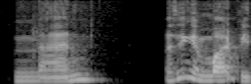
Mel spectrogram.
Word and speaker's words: 漫: This is one of these cases where this is pronounced man.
